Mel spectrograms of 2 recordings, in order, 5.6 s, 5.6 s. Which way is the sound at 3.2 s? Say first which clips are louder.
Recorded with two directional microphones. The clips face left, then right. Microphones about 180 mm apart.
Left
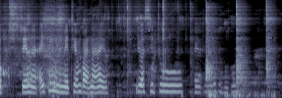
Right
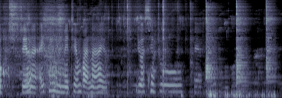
Left 11 dB; 35° left (ahead or behind).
